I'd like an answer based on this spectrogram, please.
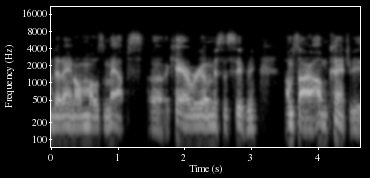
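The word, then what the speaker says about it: Carriere: Little town that ain't on most maps, Carrier, Mississippi. I'm sorry, I'm country. It's actually pronounced Carrier, Mississippi, but it's Mississippi, so Carrier.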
